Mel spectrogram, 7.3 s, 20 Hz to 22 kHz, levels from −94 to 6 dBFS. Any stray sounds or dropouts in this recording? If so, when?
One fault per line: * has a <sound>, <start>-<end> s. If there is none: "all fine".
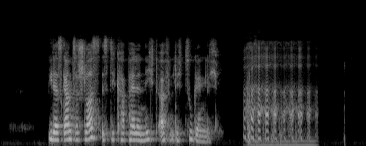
* has a laugh, 4.9-6.4 s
